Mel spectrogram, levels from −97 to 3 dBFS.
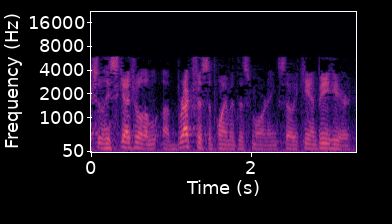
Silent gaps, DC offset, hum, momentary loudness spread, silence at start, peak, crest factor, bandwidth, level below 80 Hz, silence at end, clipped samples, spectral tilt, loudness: none; under 0.1%; none; 13 LU; 0 s; -14 dBFS; 26 dB; 6 kHz; -66 dBFS; 0 s; under 0.1%; -3 dB/octave; -39 LUFS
